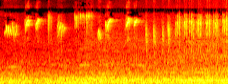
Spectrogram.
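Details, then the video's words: Black-browed reed warbler song: quick high chattering notes and short buzzy phrases, tumbling without pause over a low rumbling background hum. "Kicau kerak basi alis hitam"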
